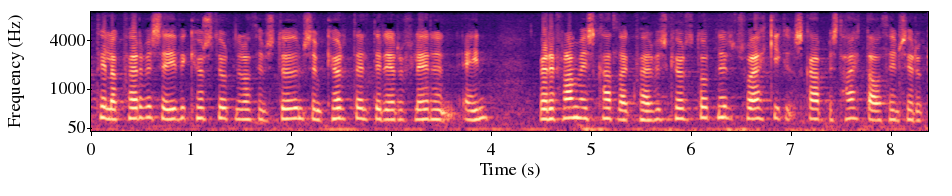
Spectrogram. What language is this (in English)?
Icelandic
